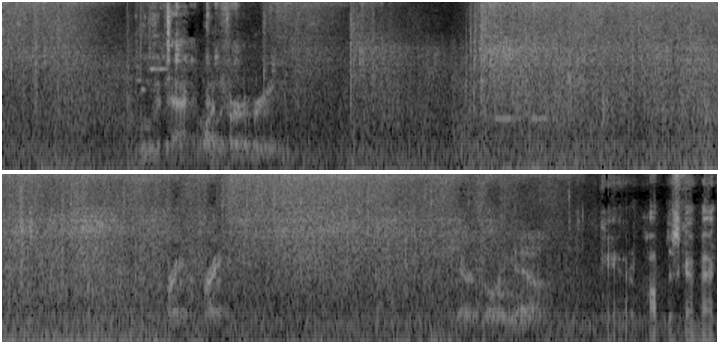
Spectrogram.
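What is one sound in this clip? Laser weapons fire in rapid bursts.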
